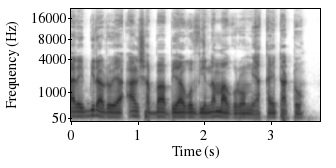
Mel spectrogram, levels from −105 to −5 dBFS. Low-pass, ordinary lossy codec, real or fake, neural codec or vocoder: none; none; real; none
